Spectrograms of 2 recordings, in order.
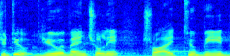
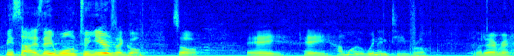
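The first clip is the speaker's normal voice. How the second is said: normal talking voice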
